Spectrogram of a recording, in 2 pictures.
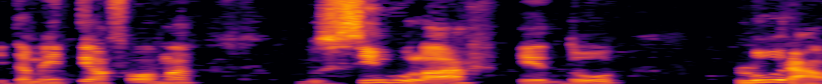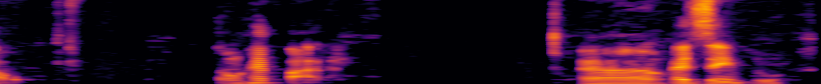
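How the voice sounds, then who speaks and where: A man's voice: mid-range voice, husky, no echo. Patient man teaching a recorded English class. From Brazil. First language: Portuguese. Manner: patient and explanatory, with frequent checks like "tá?" and "tá bom?"; reads English example sentences slowly and deliberately.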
